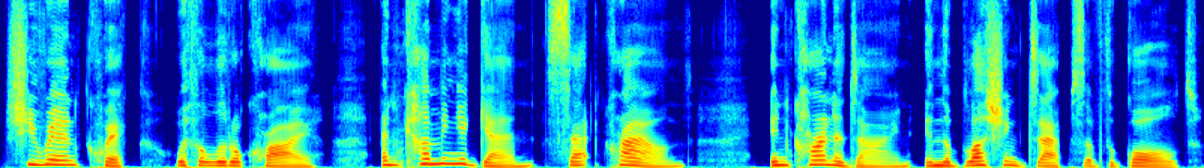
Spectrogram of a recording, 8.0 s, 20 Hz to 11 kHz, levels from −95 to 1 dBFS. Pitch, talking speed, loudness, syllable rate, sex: 220 Hz, 150 wpm, -19 LUFS, 4.4 syllables/s, female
